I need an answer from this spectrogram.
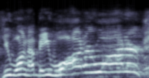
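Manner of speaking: very high, squeaky talking moon. Acted. The moon talking to the water overnight, high silly voice. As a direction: pitch it way up as the moon. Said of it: "and the moon's like".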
